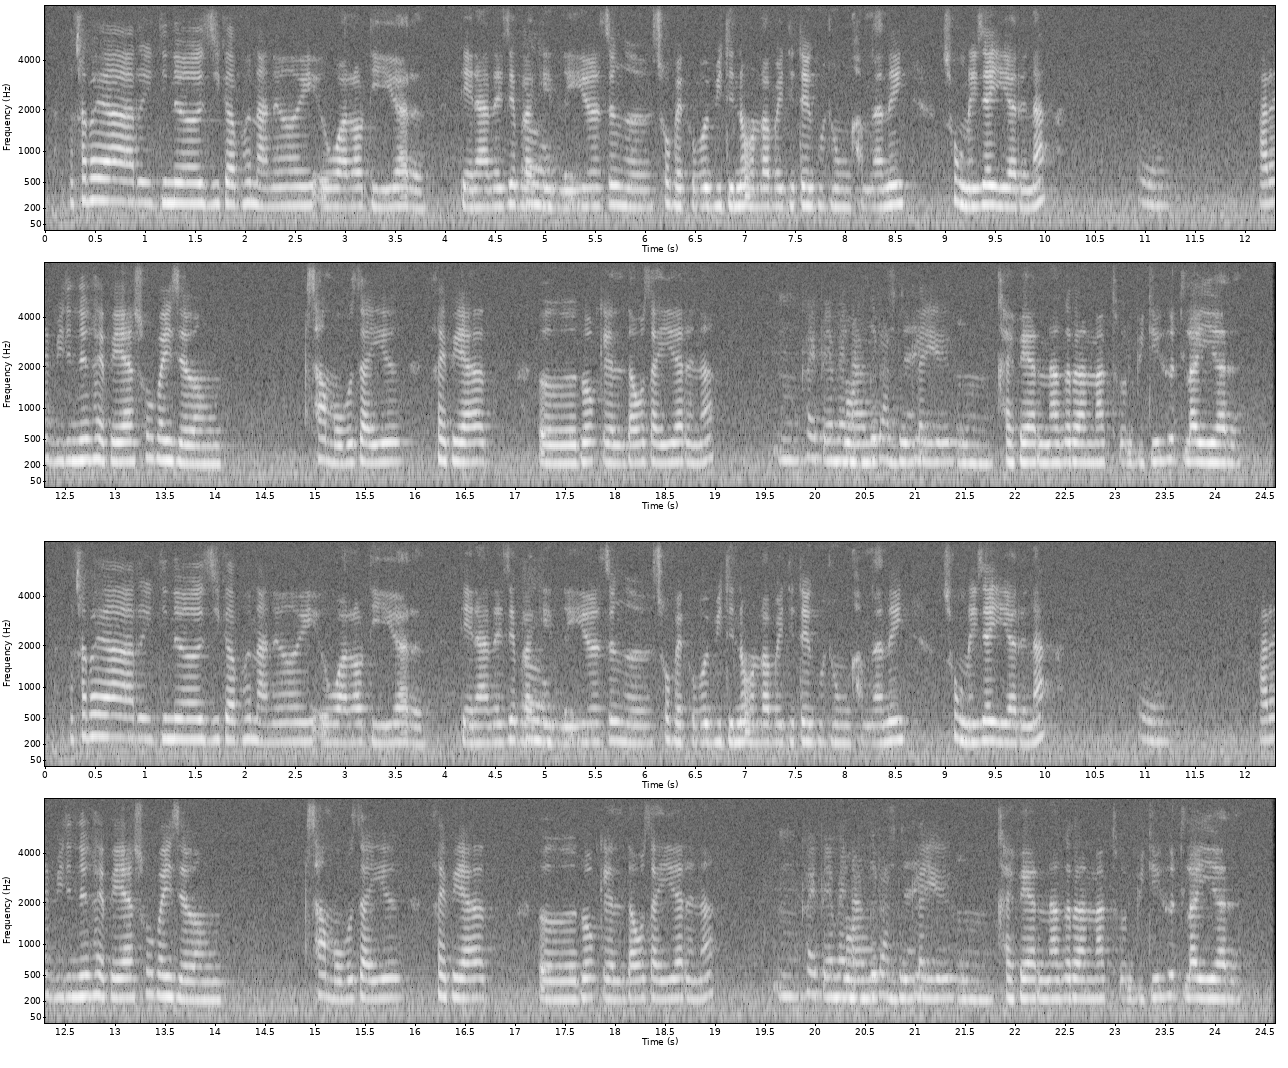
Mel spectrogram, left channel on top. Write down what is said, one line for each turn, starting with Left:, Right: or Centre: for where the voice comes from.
Left: ओखफाया आरो इदिनो जिगाब होनानै उवालाव देयो आरो देनानै जेब्ला
Right: औ
Left: गेब्लेयो जोङो सबायखौबो बिदिनो अनला बायदि दै गुदुं खालामनानै संनाय जायो आरोना
Right: औ
Left: आरो बिदिनो खायफाया सबायजों साम'बो जायो खायफाया ओ लकेल दाउ जायो आरोना
Right: उम खायफाया ओमफ्राय
Left: न'नि
Right: ना गोरानबो
Left: फिनाय
Right: लायो
Left: उम खायफाया आरो ना गोरान नाथुर बिदि होदलायो आरो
